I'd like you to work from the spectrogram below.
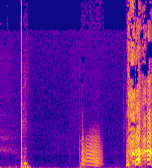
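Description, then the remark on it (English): A sharp thump, then a buzzy fart lasting about a third of a second, made by a man who took the microphone down to his pants and farted right into it, followed by a loud burst of rough noise. “literally took the mic down to his pants and farted into the mic.”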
